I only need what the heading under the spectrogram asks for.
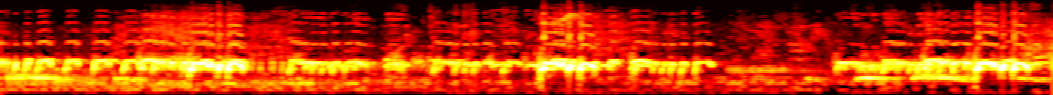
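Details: Zebra dove (perkutut lokal) used as a lure for wild birds: nearly continuous overlapping rolled coo phrases, rapid and stuttering, with lower coos mixed in and a short quiet gap near six seconds.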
